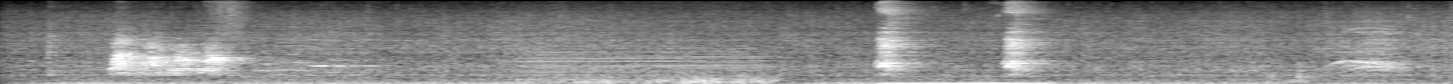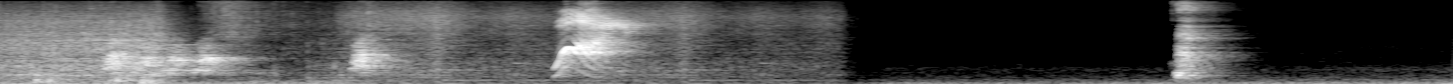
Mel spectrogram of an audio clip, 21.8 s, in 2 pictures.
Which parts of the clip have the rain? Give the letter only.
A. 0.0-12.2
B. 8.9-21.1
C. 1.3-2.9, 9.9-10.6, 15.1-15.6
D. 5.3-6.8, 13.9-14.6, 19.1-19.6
A.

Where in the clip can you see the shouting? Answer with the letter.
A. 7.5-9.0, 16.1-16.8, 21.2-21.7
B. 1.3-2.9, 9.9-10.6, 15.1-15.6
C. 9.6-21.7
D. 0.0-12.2
B.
